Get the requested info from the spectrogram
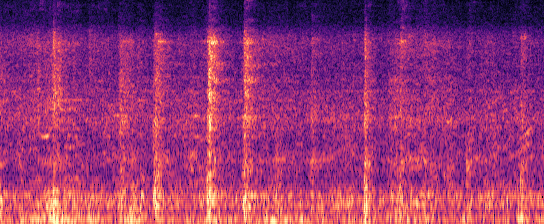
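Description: Train running on rails: a steady rumble with sharp, unevenly spaced clicks of the wheels passing over rail joints and points, about six in a few seconds.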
